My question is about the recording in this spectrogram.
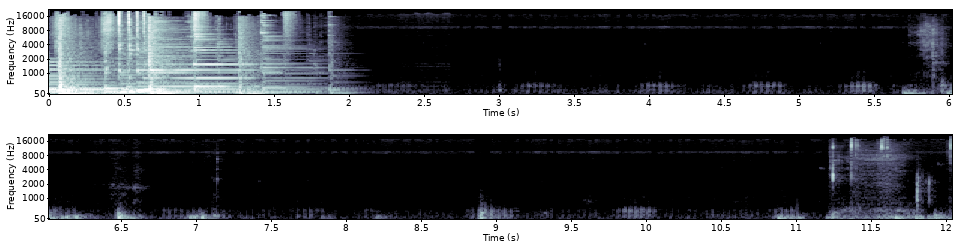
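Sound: cat purring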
